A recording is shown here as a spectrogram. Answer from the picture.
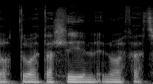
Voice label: "llyn", Welsh

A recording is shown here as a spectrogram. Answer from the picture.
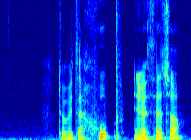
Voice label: "hwb", Welsh

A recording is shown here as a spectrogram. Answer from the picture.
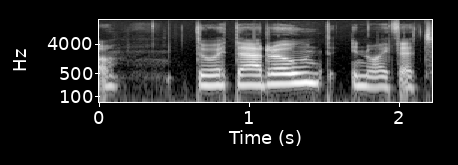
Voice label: "rownd", Welsh

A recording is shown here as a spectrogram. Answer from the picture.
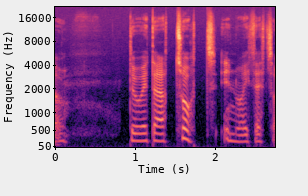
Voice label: "twt", Welsh

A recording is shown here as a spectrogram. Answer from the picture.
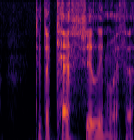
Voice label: "ceffyl", Welsh

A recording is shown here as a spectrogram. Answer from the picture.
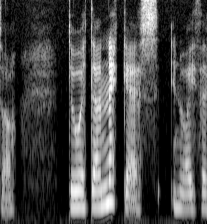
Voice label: "neges", Welsh

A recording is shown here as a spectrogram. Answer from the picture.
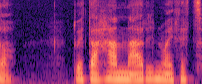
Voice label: "hanner", Welsh

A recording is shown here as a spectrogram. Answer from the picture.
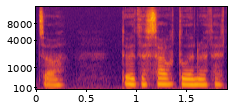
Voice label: "sawdl", Welsh

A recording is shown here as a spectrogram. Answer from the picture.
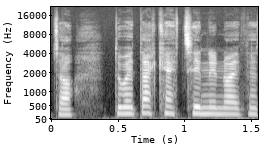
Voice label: "cetyn", Welsh

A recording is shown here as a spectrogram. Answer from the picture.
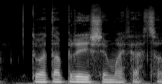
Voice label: "brys", Welsh

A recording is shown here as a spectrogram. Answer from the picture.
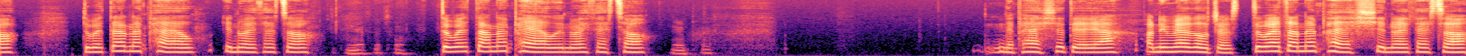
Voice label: "nepell", Welsh

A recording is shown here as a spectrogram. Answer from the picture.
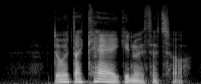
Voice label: "ceg", Welsh

